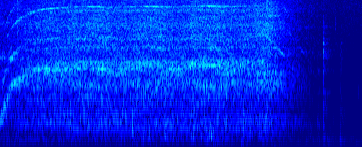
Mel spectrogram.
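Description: An electric mixer whirs steadily through lemon squash poppy seed bread batter with baking soda, baking powder and poppy seeds, a loud continuous motor whine that winds down and stops near the end.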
